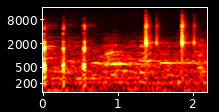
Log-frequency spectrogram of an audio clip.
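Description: Two sharp finger snaps about half a second apart, in the second half.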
